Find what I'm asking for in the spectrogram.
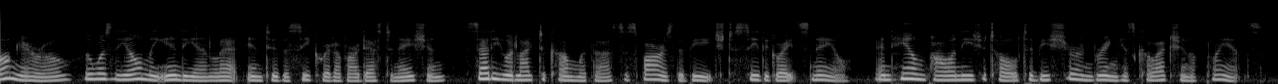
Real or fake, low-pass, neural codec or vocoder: real; 7.2 kHz; none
